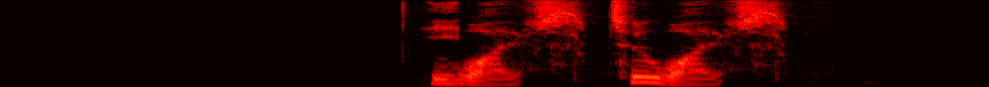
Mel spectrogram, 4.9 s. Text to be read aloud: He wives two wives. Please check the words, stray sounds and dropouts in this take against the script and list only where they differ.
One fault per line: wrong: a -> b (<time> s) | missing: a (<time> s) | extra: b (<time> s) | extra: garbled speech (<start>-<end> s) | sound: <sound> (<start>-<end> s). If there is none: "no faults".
no faults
